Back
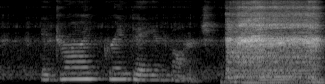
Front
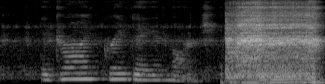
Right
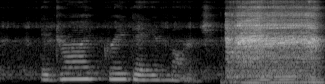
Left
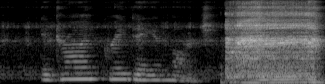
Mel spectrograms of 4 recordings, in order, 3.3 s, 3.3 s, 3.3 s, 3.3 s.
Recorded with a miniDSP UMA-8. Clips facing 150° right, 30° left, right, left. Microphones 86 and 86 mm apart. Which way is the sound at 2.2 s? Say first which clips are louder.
Front 1 dB, even; 35° left.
